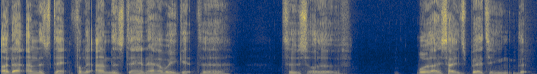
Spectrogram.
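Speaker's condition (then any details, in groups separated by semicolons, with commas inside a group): Cerebral palsy; Pfizer chosen on doctor's advice over AstraZeneca due to blood clot risk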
